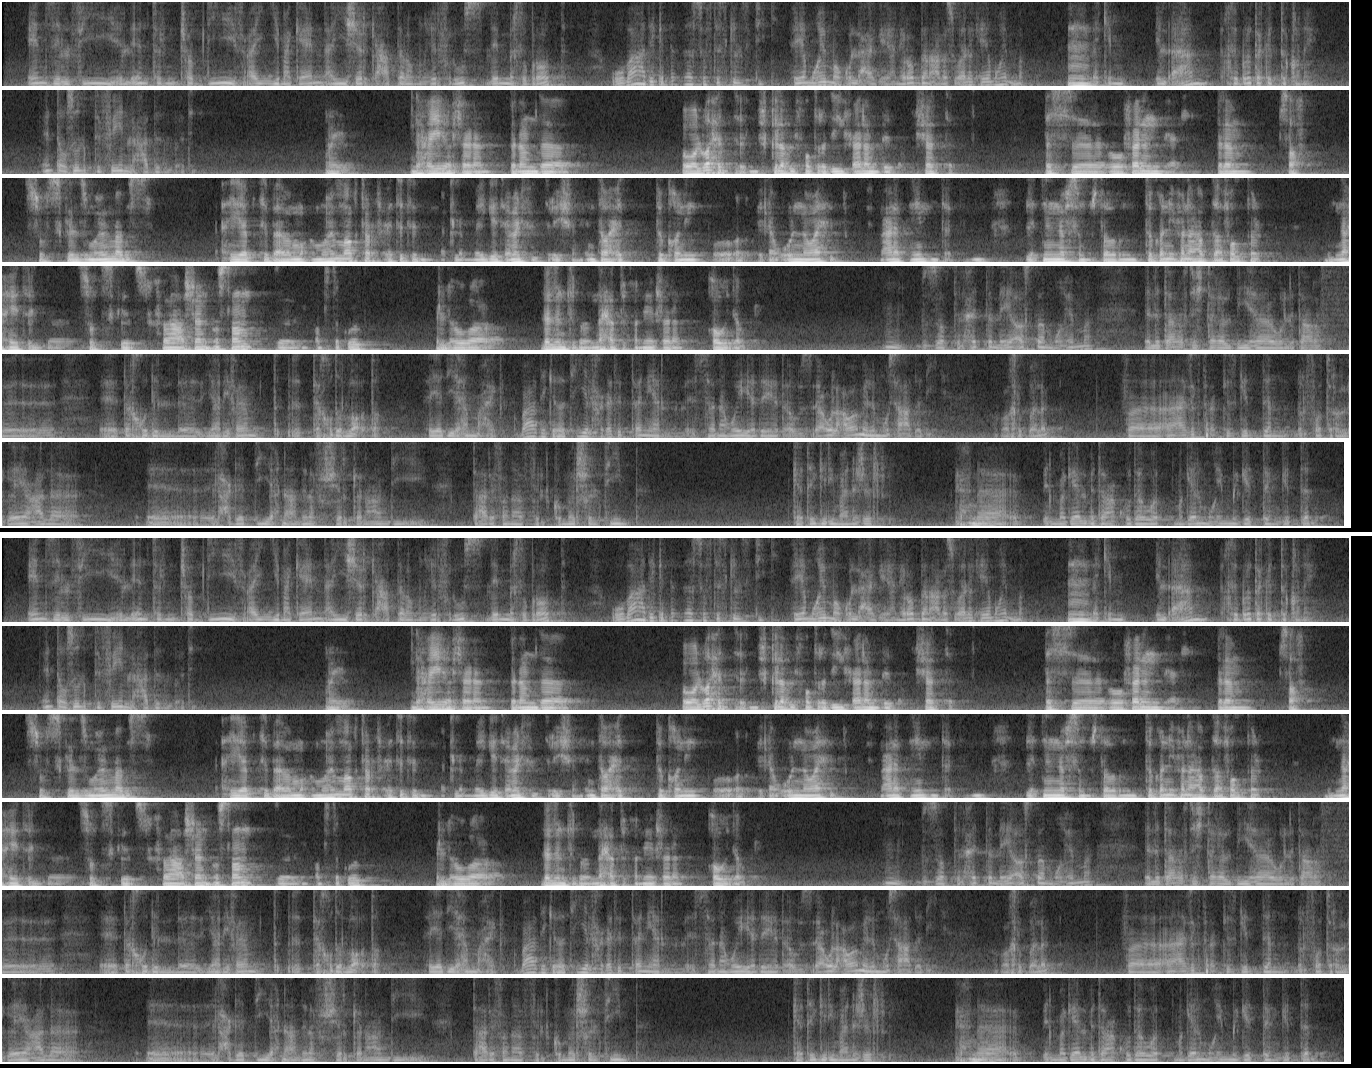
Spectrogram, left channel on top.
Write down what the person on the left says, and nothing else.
مم.
ايوه ده حقيقة فعلا الكلام ده هو الواحد المشكلة في الفترة دي فعلا بيبقى مشتت بس آه، هو فعلا يعني كلام صح السوفت سكيلز مهمة بس هي بتبقى م- مهمة أكتر في حتة إنك لما يجي تعمل فلتريشن أنت واحد تقني و- لو قلنا واحد معانا اتنين متقدمين الاتنين نفس المستوى التقني فأنا هبدأ أفلتر من ناحية السوفت سكيلز فعشان أصلا زي ما حضرتك قلت اللي هو لازم تبقى من الناحية التقنية فعلا قوي ده
الله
